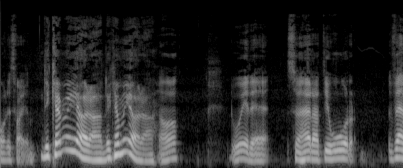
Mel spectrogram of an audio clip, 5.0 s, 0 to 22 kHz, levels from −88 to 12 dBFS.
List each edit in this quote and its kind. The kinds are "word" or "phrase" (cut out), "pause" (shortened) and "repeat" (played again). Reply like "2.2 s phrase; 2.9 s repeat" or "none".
none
